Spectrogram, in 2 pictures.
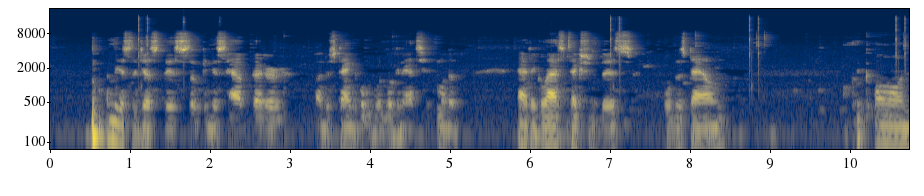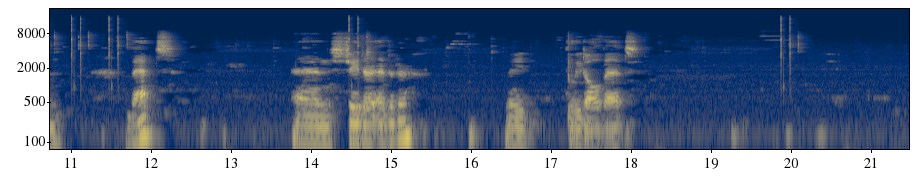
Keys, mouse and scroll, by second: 1.2 click, 2.1 middle click, 4.0 middle click, 7.1 click, 8.8 click, 10.9 click, 11.5 click, 15.5 middle click, 20.9-21.2 scroll down 1.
